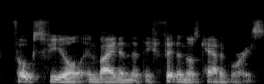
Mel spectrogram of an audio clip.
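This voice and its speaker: A man rattles along at a very fast pace, sounding somewhat breathy. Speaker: county parks and fair director. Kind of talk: informational presentation.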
